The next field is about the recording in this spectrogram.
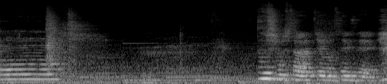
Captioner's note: sigh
